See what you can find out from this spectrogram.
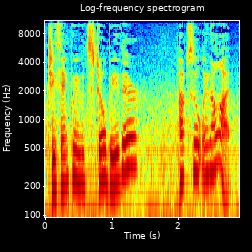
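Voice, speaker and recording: A woman's voice: a little high, expressive, a little fast, a little mellow, slight background noise, low-quality recording. A woman giving personal, emotional answers as an interviewee. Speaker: bereaved interviewee.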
